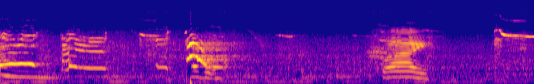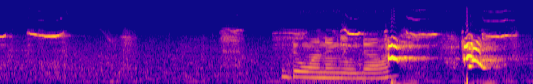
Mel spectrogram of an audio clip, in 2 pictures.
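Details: Saint Bernard puppy aged two months, too afraid to go down stairs, whimpers in long wavering high whines that rise and fall, plus short yelps, while a person coaxes it to come down.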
